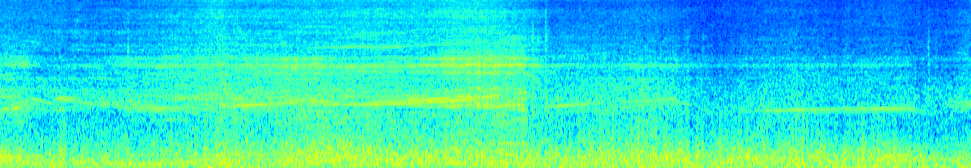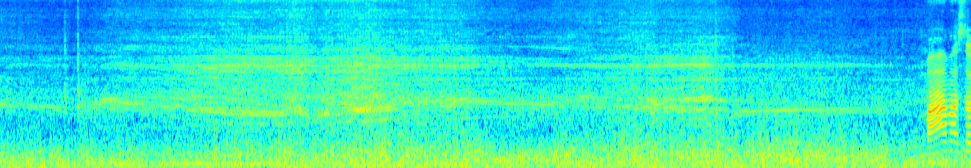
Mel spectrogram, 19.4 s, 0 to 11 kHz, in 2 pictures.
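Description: A Moto Guzzi V7 III motorcycle ridden over the Passo della Futa, its engine rumbling continuously beneath heavy wind buffeting, with a rider speaking now and then over the ride.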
